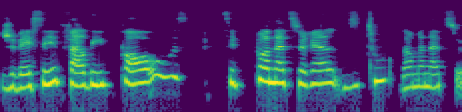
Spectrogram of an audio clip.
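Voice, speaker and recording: A plain, everyday voice comes from a woman at a fairly high pitch with ordinary pitch variation. She talks at a fairly slow pace over a quiet background. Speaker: physician. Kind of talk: panel discussion.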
